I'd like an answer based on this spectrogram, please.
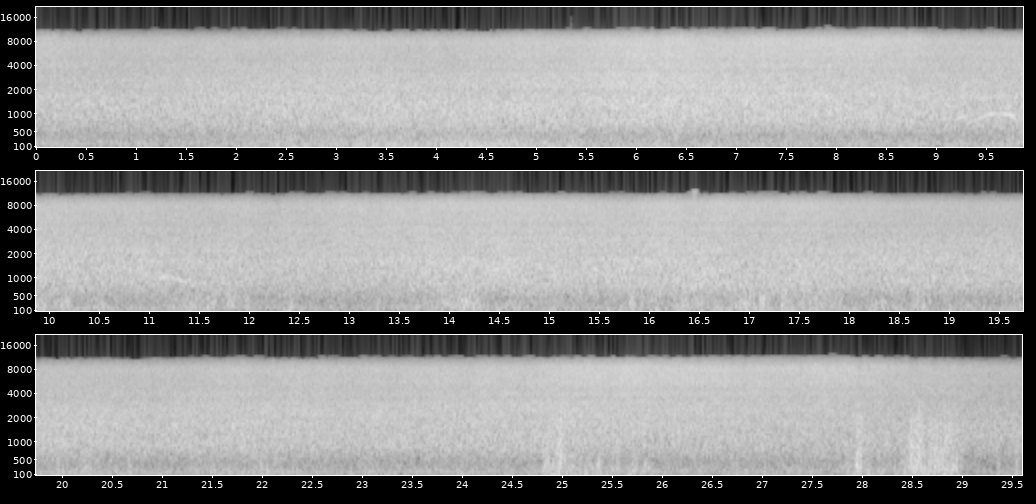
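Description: Pacific surf washing onto a sandy beach, a steady rush of noise without a break. A few short gusts of wind hit the microphone near the end.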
